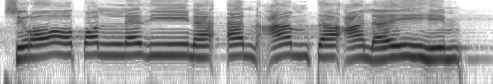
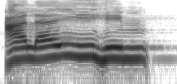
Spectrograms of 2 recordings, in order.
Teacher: huruf ya salah satu daripada huruf yang bersifat dengan lin, iaitu mesti dibaca dengan lembut. Bacaan akan dikira salah bila mana pembaca membaca dengan cara siratal ladzina an'amta alaihim, yang menekan pada kalimah alaihim.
